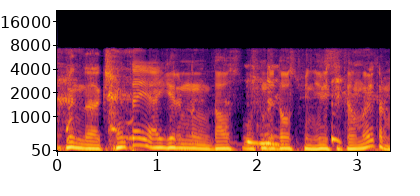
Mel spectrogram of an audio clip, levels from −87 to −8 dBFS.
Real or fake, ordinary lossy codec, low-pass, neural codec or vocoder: real; none; 7.2 kHz; none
